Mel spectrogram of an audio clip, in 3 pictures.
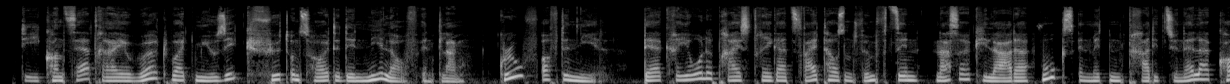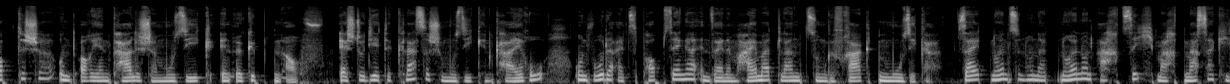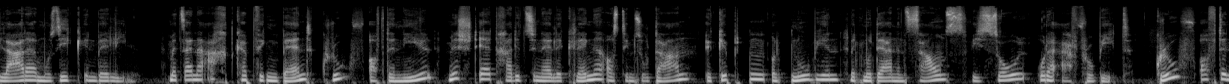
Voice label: Anmoderation Radio

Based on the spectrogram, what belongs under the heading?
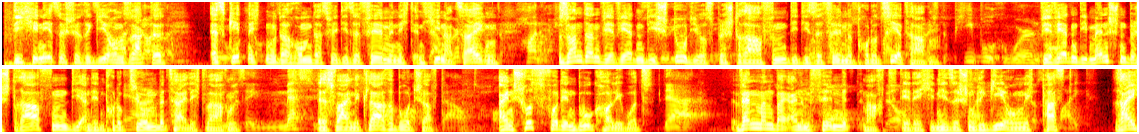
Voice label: Doku; Arte

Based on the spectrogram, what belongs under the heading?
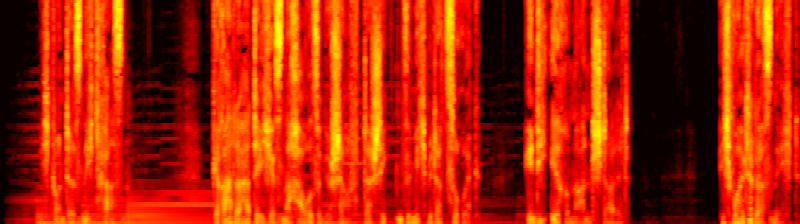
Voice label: Charakter nachdenklich Deutsch

